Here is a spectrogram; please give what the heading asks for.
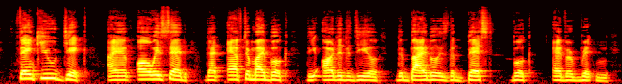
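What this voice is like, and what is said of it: Imitates another person's voice. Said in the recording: “Another Trump impersonator with another monologue. I guess Trump impersonations are pretty popular these days.”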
